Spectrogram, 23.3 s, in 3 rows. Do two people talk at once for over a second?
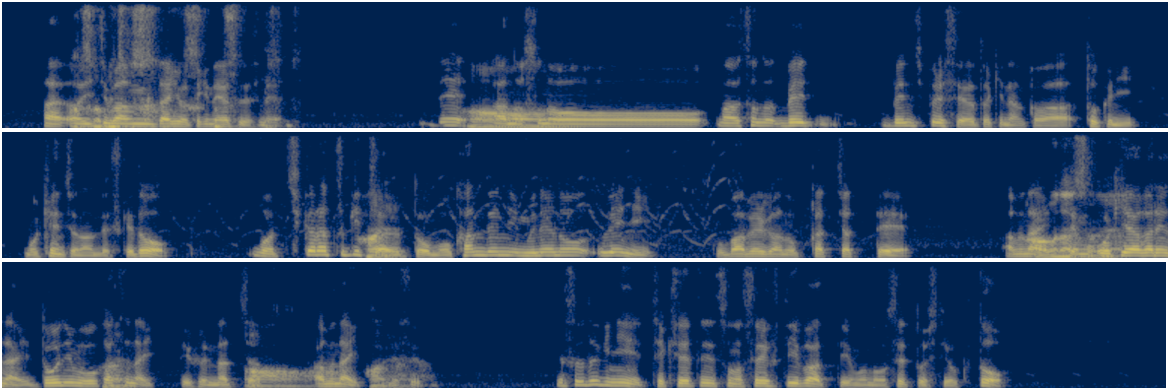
Yes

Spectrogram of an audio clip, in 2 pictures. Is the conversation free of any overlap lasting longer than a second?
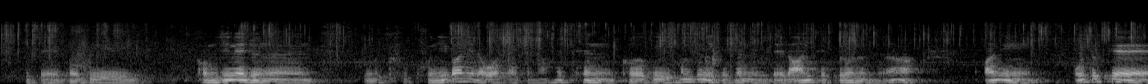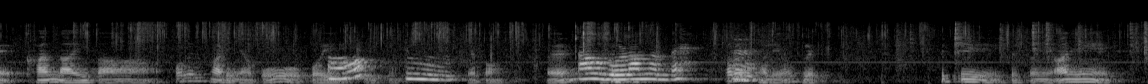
Yes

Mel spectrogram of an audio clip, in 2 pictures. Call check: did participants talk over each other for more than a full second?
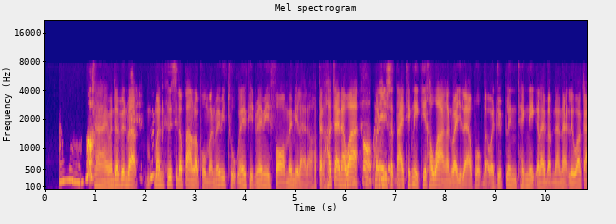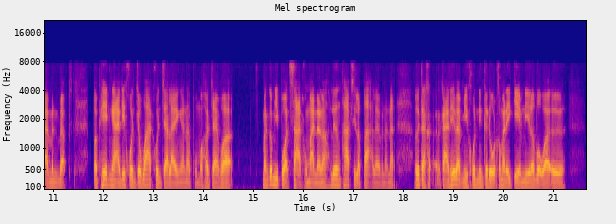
No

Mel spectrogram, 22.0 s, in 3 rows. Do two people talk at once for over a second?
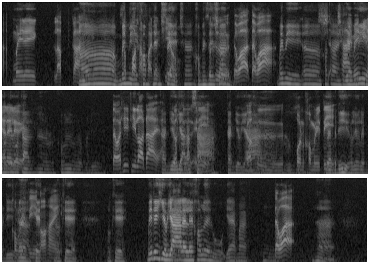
Yes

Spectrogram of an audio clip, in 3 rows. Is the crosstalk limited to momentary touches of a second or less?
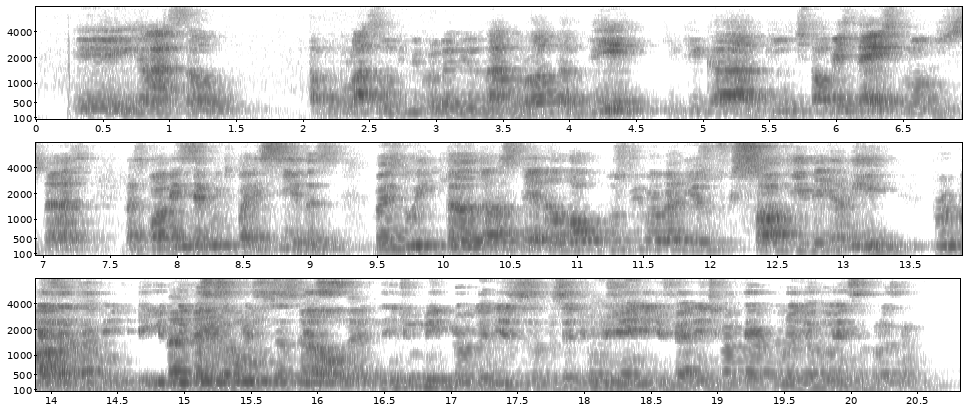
No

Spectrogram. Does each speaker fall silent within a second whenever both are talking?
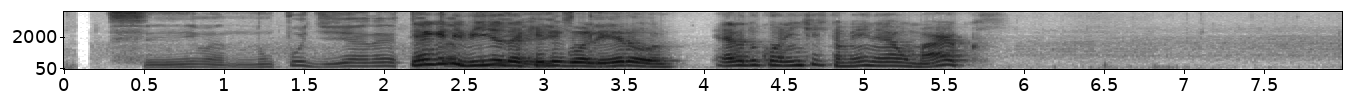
No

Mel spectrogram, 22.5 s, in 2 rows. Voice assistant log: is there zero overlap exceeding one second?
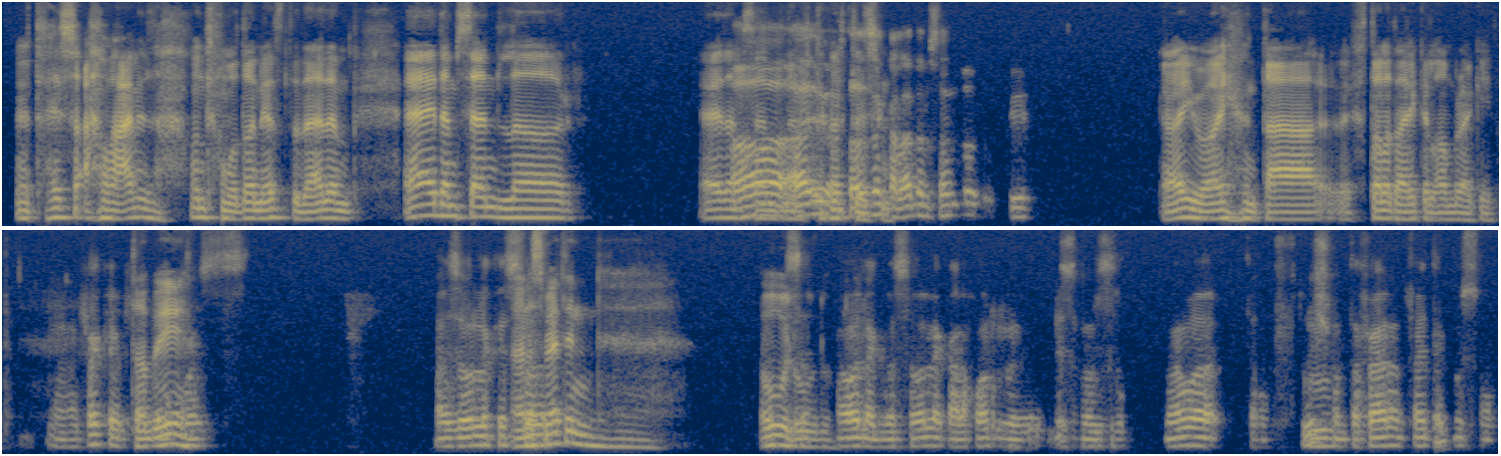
No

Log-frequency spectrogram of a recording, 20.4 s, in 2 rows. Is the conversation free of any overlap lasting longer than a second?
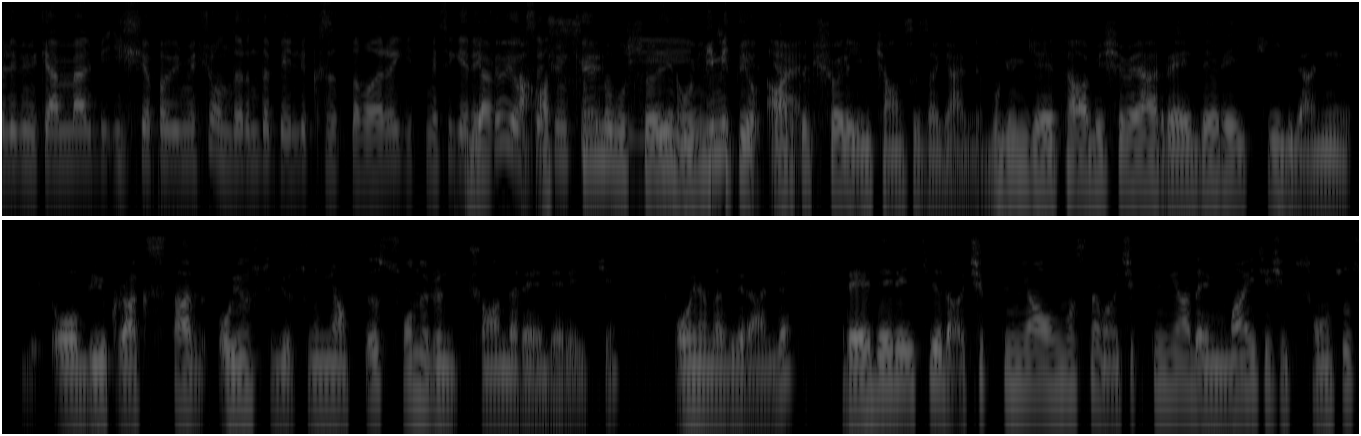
No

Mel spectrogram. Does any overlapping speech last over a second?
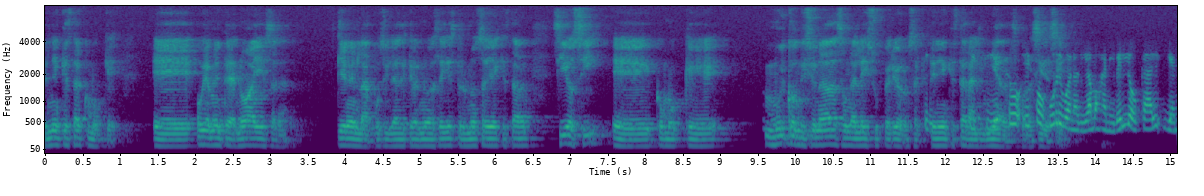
Yes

